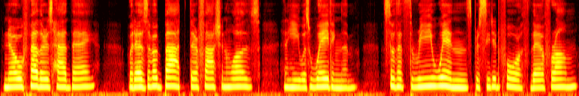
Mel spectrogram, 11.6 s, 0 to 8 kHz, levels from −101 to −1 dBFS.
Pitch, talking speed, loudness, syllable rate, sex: 200 Hz, 125 wpm, -19 LUFS, 3.2 syllables/s, female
